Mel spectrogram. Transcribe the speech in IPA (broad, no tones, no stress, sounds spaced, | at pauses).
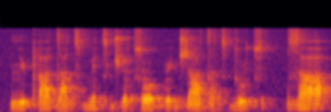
lʲ ɨ pʼ a d a t͡s b e t͡s d͡ʒ o t͡s o b ø d͡ʒ a d a t͡s d u t͡s | z a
